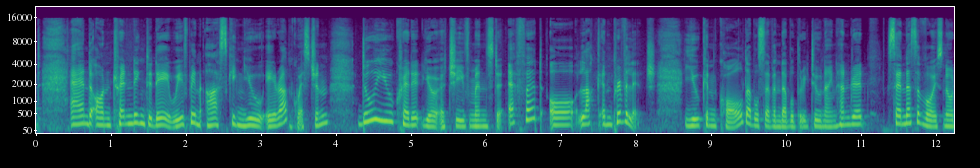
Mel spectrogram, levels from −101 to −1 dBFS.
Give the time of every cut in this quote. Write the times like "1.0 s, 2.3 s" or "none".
3.4 s

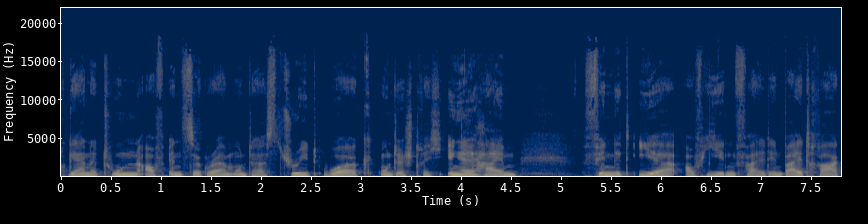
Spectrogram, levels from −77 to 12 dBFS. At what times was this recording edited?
none

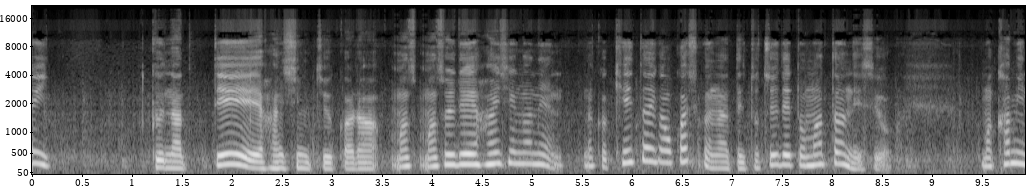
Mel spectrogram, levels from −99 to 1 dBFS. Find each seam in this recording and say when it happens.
3.8 s

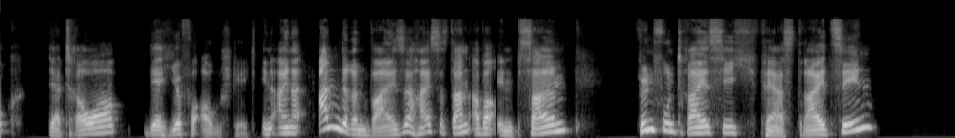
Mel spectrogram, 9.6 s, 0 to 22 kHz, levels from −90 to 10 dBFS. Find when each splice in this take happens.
4.9 s

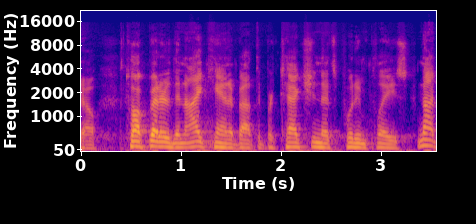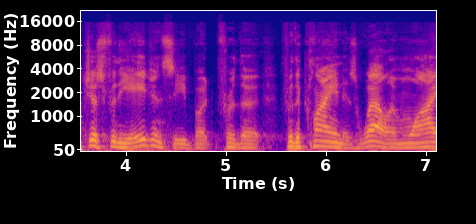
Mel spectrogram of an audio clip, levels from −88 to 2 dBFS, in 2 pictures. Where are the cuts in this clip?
3.3 s

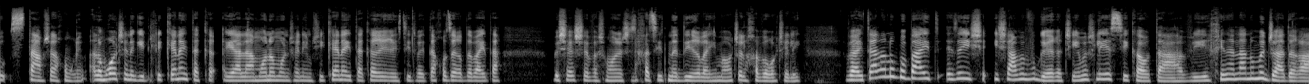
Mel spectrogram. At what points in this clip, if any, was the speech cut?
1.5 s, 6.3 s

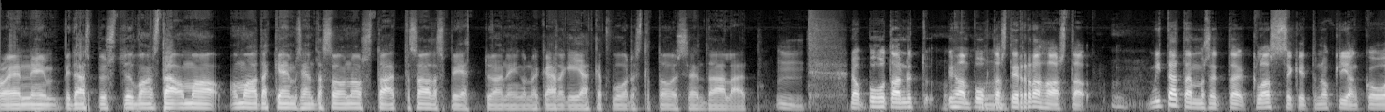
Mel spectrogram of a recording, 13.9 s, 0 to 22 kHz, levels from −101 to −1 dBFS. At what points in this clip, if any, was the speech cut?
7.7 s

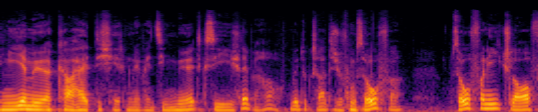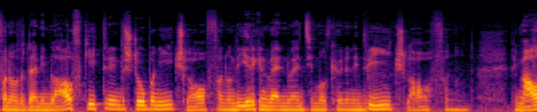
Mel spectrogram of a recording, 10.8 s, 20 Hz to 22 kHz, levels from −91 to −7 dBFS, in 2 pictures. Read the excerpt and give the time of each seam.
2.4 s, 8.6 s, 9.0 s

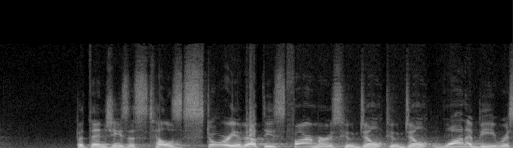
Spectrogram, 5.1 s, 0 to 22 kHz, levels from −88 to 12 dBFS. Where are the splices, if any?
1.8 s, 2.9 s, 3.9 s

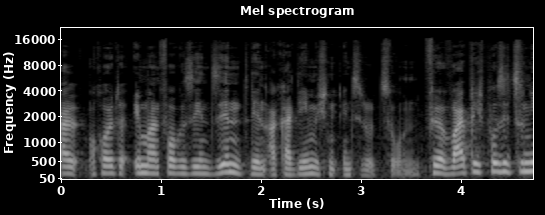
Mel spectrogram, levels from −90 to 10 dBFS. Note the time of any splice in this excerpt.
1.0 s, 1.9 s

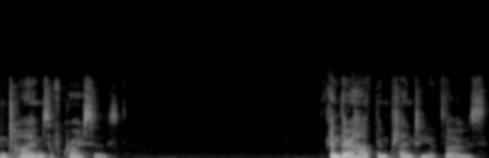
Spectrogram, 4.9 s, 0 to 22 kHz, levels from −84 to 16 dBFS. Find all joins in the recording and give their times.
none

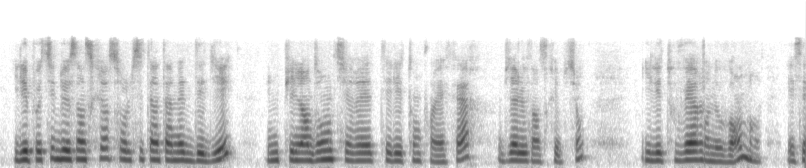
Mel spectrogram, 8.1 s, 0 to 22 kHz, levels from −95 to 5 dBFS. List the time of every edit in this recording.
5.3 s, 7.1 s

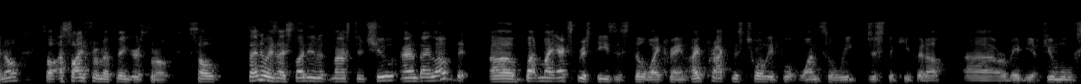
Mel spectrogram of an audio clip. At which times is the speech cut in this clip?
1.8 s, 4.8 s, 9.6 s

